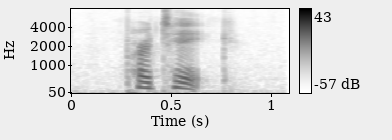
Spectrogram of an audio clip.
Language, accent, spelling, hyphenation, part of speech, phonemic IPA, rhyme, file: English, US, partake, par‧take, verb, /pɑɹˈteɪk/, -eɪk, En-us-partake.ogg
- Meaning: 1. To take part in an activity; to participate 2. To take a share or portion 3. To have something of the properties, character, or office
